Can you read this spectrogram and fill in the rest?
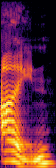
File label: "one", masculine; iOS 4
